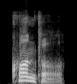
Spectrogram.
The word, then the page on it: quantal: British English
